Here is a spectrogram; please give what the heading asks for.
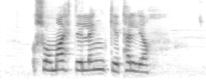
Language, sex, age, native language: Icelandic, male, 10, Icelandic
